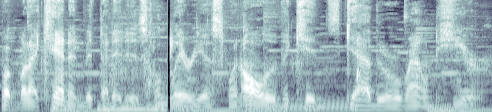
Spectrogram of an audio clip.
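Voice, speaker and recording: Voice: low-pitched, fairly even intonation, moderate pace, music in the background. A young adult giving a casual, exasperated rant full of rhetorical questions, slightly muffled as if speaking from inside a rubber mask. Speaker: video creator.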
